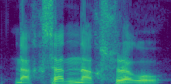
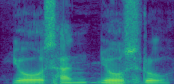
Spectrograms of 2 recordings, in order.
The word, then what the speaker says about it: 요산요수: 낙산낙수라고 읽으면 잘못된 것이죠. 이 한자만은 특별하게 요산요수로 읽어야 맞습니다.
